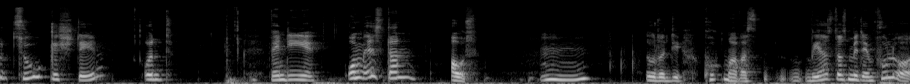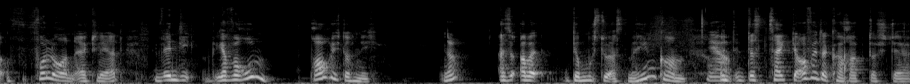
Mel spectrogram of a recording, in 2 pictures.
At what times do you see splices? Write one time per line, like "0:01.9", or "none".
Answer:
0:06.4

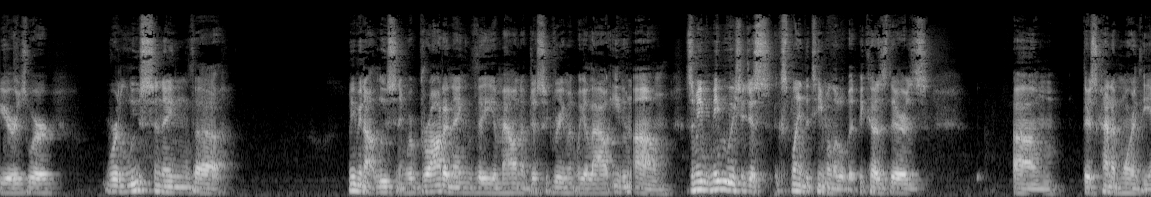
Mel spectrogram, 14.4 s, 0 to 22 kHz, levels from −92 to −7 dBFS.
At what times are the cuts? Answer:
0:07.9

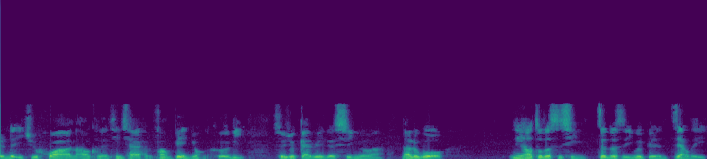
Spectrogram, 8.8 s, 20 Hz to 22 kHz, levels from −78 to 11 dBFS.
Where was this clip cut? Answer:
none

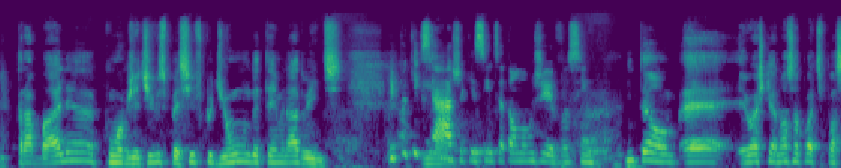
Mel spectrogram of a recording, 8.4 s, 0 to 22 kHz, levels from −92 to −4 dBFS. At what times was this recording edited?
0:03.8

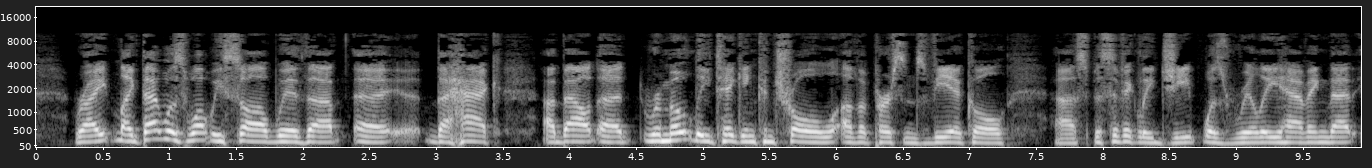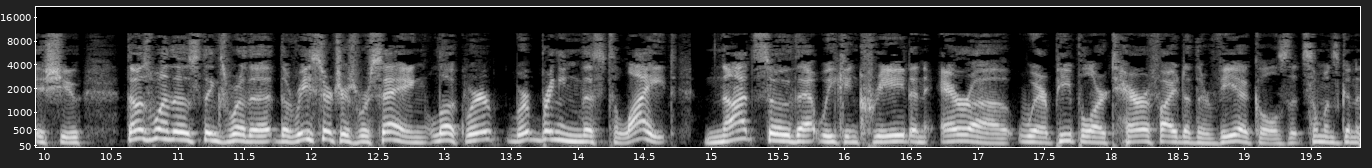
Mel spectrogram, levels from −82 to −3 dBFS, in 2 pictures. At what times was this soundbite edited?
0:14.9

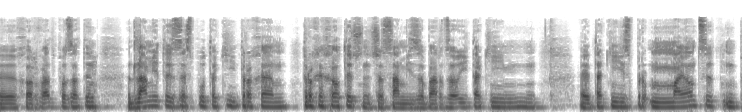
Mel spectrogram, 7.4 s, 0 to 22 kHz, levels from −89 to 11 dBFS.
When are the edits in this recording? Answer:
0:03.0

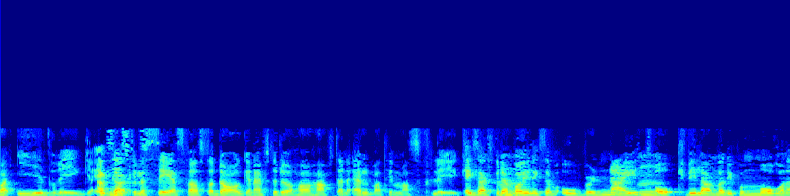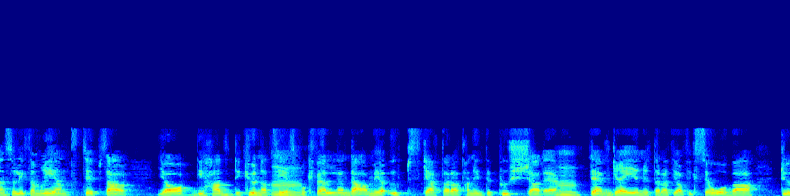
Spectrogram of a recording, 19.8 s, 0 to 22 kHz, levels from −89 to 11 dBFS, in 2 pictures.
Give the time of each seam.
none

